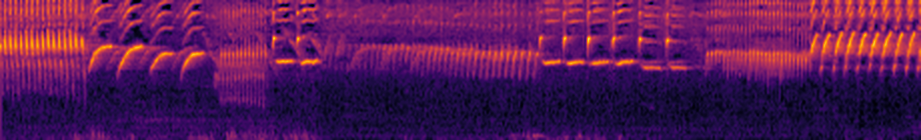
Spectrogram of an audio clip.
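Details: Canary master song used as a tutor for young canaries learning to sing and as a lure to prompt silent birds: a high, varied sequence of swooping rising notes, rapid chattering trills and a long buzzy roll, switching tours every second or two.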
